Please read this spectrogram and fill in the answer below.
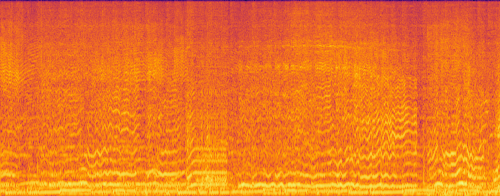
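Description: Two-stroke motocross bike engines revving up and down as the bikes accelerate, mixed with a music track that has a steady, stepping bass line.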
